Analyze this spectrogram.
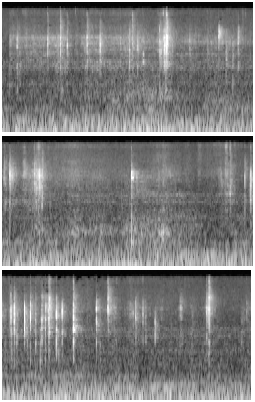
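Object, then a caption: Thin plastic photo album sleeve. Fingertips rub and crinkle the thin clear plastic sleeve of an open photo album page, which is held up over a dark page. Soft, scattered crinkles and brief bright crackles sound over a steady low hum throughout.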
